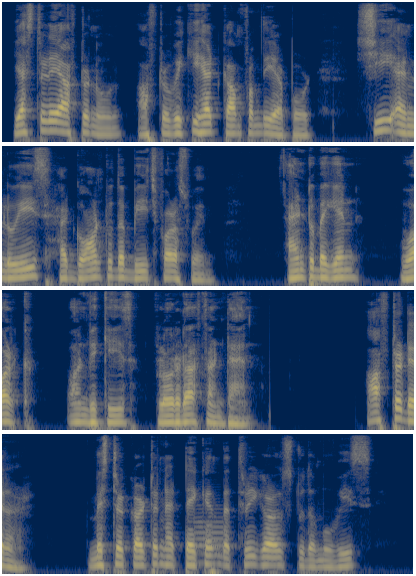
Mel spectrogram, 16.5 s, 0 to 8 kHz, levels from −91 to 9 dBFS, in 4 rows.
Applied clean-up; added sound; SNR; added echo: neural mask model RNNoise.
